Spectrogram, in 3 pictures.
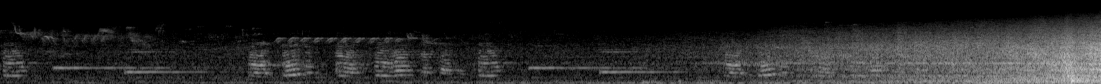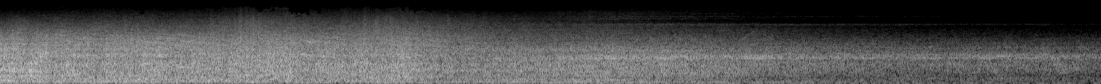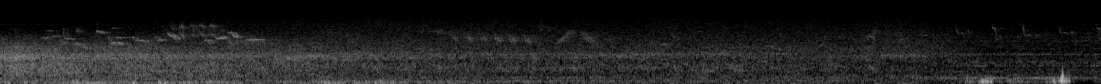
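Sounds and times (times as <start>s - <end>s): bird chirps: 0.0s - 6.5s
train wheels rushing on rails: 5.2s - 31.7s.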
